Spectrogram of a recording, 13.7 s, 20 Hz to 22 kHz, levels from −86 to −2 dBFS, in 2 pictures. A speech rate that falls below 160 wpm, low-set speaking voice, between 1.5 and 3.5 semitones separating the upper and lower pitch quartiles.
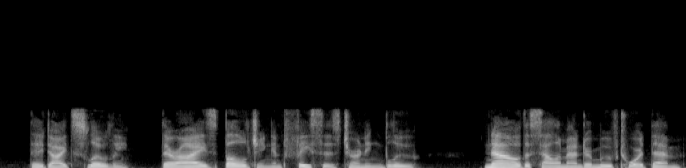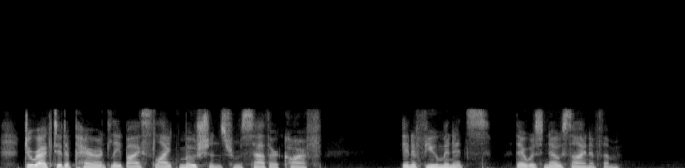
No: average, 150 wpm; high, 195 Hz; narrow, 2.5 semitones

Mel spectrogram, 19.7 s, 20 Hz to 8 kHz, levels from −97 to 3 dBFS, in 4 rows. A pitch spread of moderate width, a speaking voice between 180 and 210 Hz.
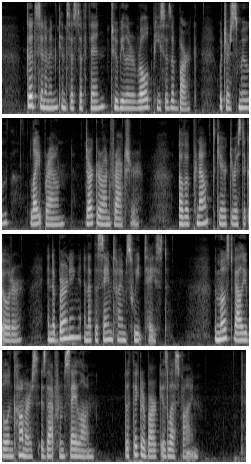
No: narrow, 2.1 semitones; high, 190 Hz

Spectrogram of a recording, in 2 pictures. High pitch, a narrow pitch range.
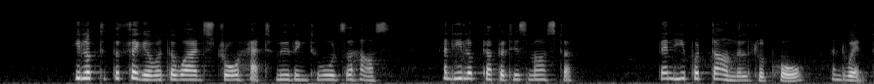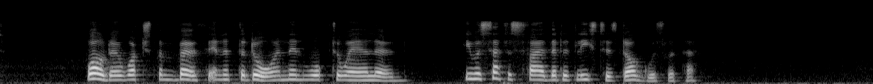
Yes: high, 220 Hz; narrow, 2.2 semitones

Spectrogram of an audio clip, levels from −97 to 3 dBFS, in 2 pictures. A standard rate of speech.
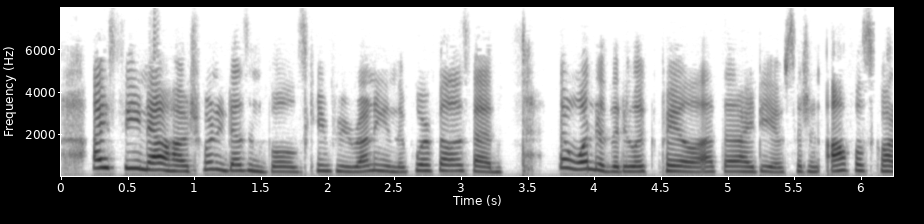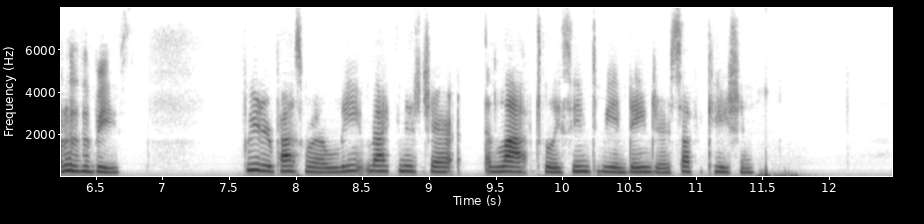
No: fast, 245 wpm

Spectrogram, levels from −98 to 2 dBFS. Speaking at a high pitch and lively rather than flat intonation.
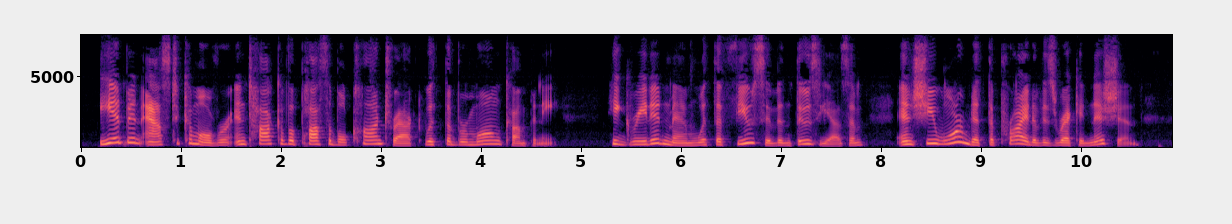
Yes: high, 220 Hz; wide, 6.2 semitones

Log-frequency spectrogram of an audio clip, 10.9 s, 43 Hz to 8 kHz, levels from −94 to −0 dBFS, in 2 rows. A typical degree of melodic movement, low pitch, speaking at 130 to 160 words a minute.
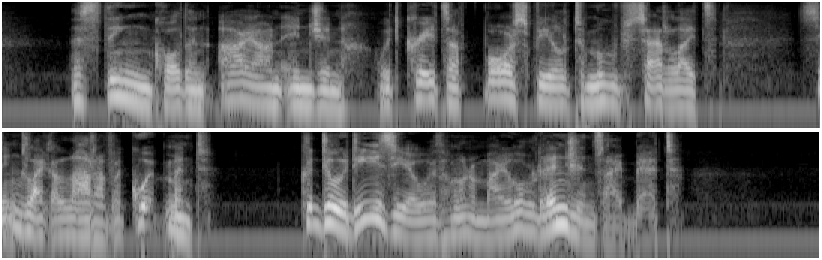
No: average, 4.3 semitones; low, 115 Hz; average, 175 wpm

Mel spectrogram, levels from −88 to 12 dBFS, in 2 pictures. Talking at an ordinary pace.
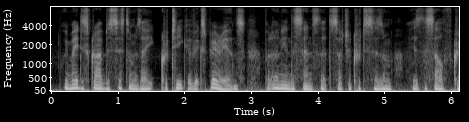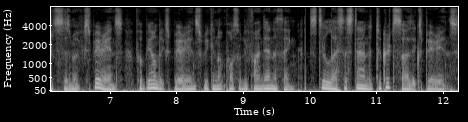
No: fast, 210 wpm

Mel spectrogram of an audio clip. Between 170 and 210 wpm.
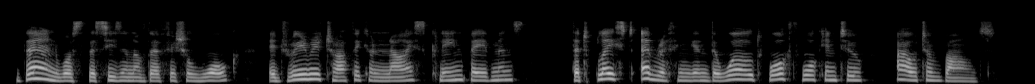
No: average, 155 wpm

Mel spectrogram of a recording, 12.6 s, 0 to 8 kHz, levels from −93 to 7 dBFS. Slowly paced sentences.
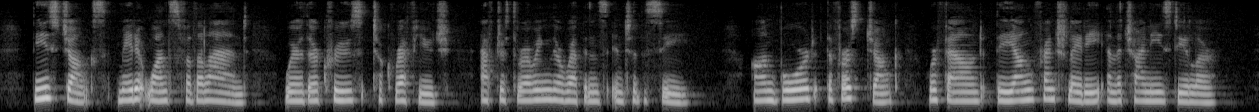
No: average, 165 wpm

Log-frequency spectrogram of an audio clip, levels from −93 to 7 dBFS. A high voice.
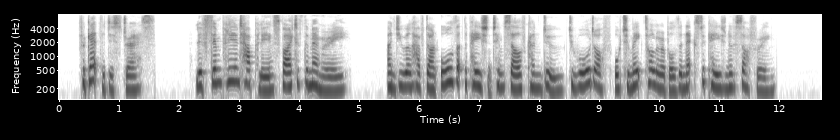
Yes: high, 215 Hz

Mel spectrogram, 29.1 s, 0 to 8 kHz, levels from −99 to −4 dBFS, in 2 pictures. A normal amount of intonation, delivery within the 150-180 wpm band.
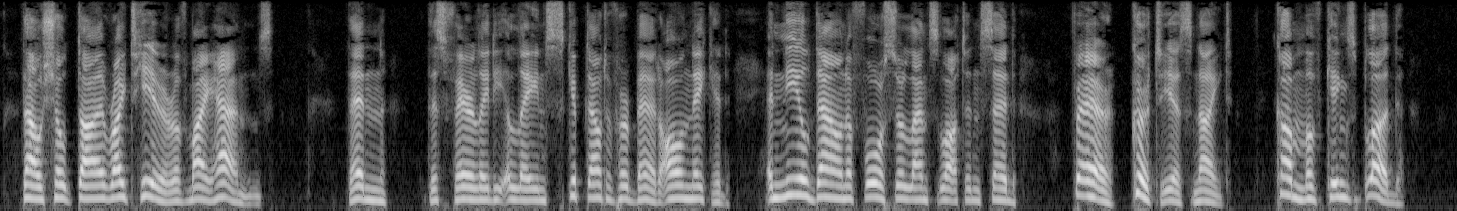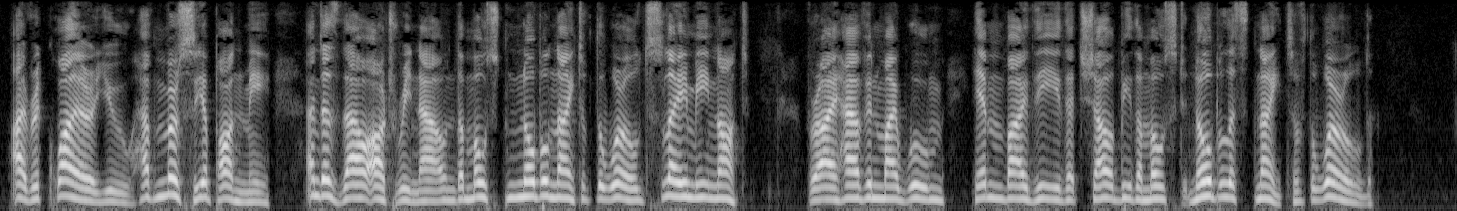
Yes: average, 3.7 semitones; average, 155 wpm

